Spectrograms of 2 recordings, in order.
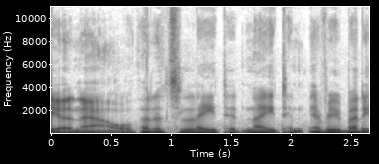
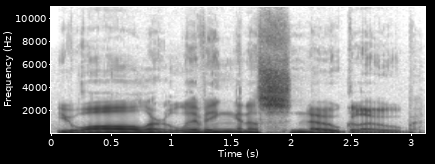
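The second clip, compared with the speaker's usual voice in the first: booming God voice. Pretend. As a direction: speak down from the heavens. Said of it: "I am God".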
